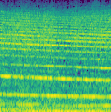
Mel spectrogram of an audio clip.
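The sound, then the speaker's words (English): A fire truck siren wails loud and continuous with a steady high tone, and a low engine rumble sits underneath. “Oh, it's a fire truck.”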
